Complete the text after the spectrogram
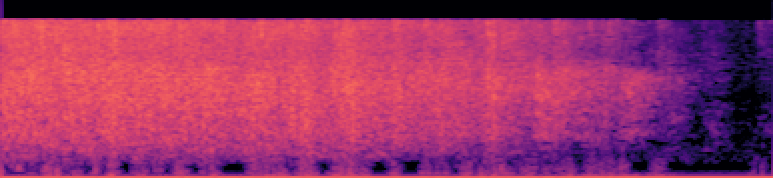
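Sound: audience clapping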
